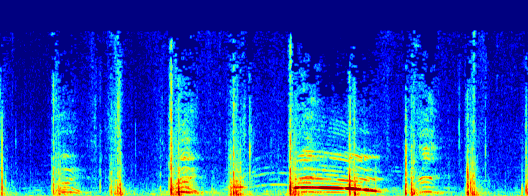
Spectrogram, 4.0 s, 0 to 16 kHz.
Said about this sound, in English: It is Saturday morning in Sévaré, a town in central Mali. 50 young people are practicing marching drill. Their steps are supposed to sound firm, resolute, disciplined, which is not very easy because most of the young recruits are wearing flip-flops.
